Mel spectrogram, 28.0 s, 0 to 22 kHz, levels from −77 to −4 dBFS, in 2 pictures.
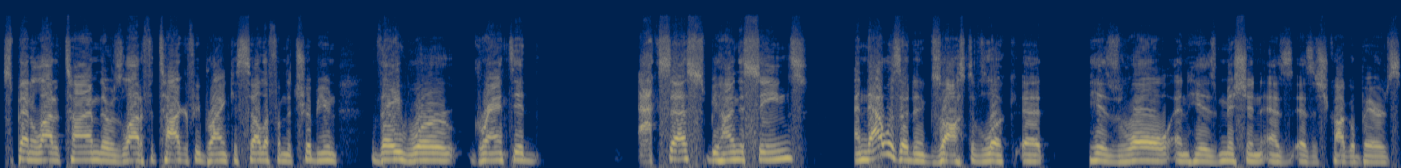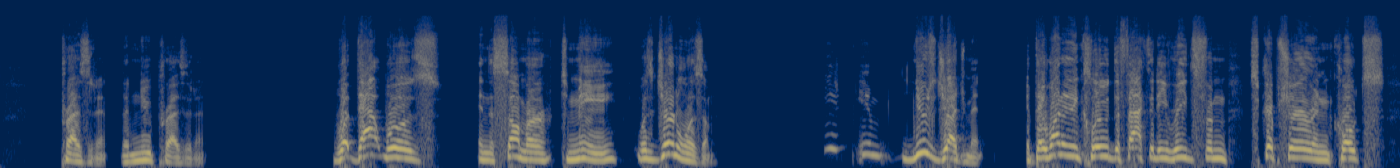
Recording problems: distortion; heavy; 6 dB below the speech

